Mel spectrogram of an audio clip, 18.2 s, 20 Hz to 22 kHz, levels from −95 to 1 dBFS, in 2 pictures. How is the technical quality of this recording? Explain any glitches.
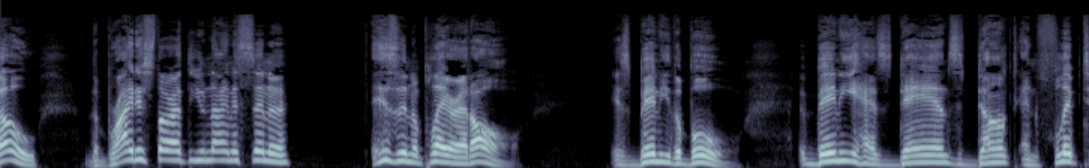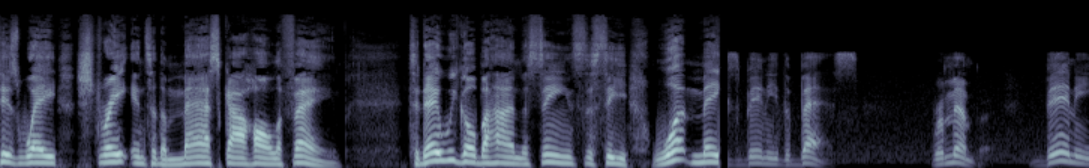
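The recording has one clear fault near its end. At 15.06 s, after a silence of 80 ms, the speech turns dull and boxy through to the end: nothing above 5.9 kHz, about 10 dB quieter, with faint new background noise. That is likely an input switched to a poorer device. The gap plus the simultaneous shift in level, tone and noise floor sets it apart from a plain filter or codec bandwidth drop.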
